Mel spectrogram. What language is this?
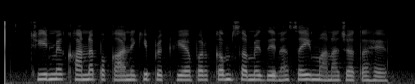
Hindi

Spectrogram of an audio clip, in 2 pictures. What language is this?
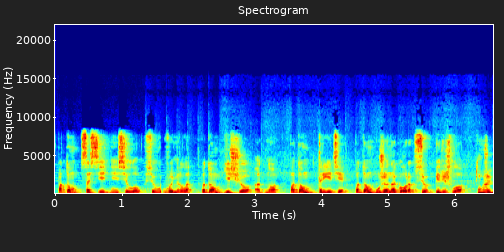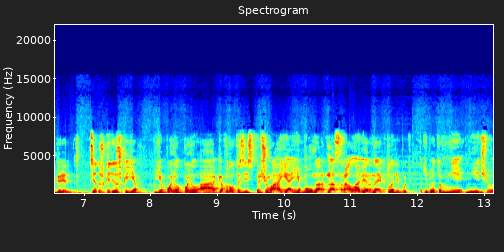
Russian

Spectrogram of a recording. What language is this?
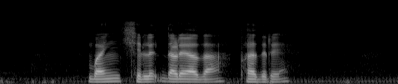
Santali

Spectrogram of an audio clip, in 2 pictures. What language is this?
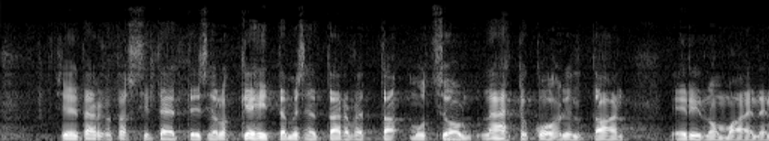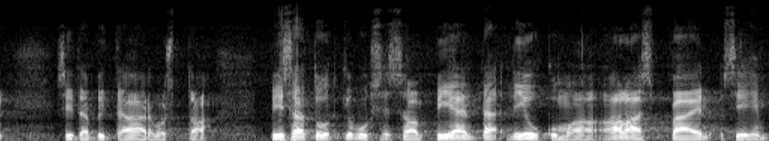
Finnish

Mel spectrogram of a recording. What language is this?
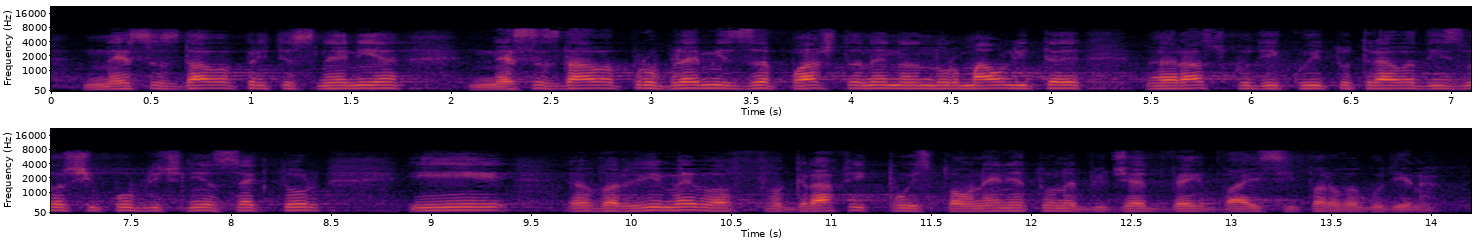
Bulgarian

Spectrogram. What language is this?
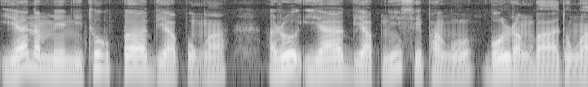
Garo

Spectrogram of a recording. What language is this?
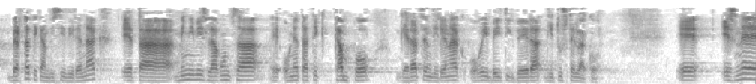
Basque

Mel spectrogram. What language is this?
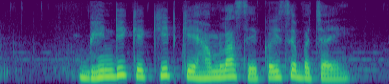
Bhojpuri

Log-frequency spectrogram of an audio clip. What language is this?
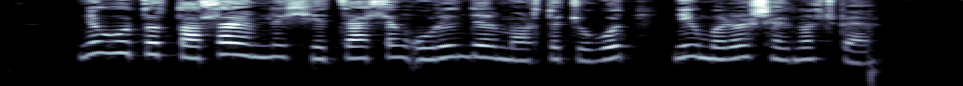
Mongolian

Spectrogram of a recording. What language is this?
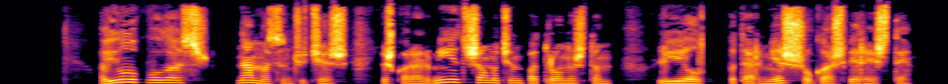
Mari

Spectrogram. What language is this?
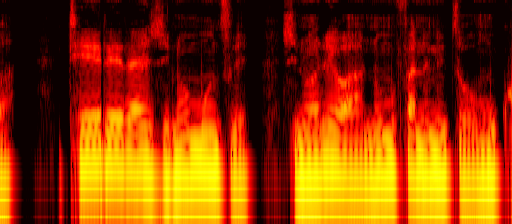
Shona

